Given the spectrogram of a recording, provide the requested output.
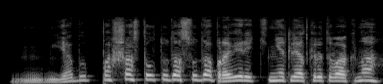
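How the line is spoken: Timid. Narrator (Russian): робко сказал Штырь

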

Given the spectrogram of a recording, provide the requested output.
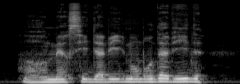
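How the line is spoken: Effusive exclamation. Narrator (French): s'écria avec effusion

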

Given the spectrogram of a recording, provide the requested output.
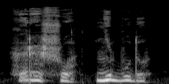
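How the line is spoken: Hoarse, shaken reply. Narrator (Russian): хрипло отозвался маг, видимо, впечатлившись выражением ужаса на моем лице

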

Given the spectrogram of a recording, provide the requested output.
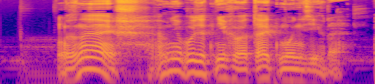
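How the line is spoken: Sigh. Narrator (Russian): вздохнул

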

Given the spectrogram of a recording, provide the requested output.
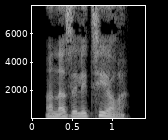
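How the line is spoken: Calm explanation. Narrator (Russian): спокойно объясняет брат

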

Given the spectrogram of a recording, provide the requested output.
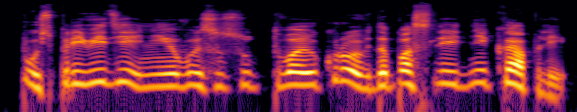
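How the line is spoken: Angry shout. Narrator (Russian): выкрикнула она со злостью

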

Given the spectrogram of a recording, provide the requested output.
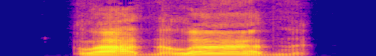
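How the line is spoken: Conciliatory grumble. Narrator (Russian): примирительно проворчал комиссар

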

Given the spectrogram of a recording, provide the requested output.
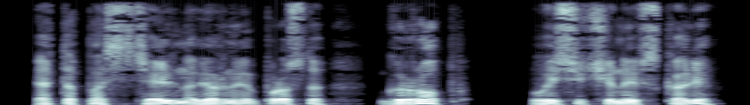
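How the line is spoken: Whisper. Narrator (Russian): прошептал Данглар

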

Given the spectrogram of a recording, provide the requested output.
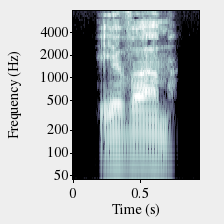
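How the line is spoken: Quiet. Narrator (Russian): тихо сказал Палатазин

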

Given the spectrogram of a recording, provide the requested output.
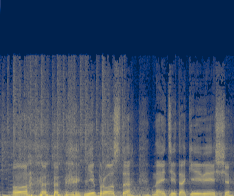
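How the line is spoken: Laughing speech. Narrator (Russian): рассмеялся Родригес

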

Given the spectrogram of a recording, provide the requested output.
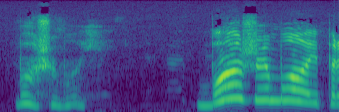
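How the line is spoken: Broken, sobbing voice. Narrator (Russian): проговорила она разбитым голосом, в котором слышались рыдания

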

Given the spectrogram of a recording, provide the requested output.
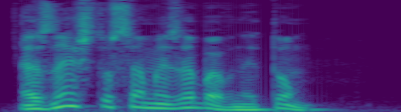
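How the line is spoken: Calm question. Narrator (Russian): спокойно спросил Мюррей

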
